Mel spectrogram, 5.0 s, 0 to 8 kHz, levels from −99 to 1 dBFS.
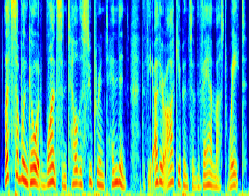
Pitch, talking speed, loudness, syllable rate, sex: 190 Hz, 230 wpm, -20 LUFS, 6.0 syllables/s, female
